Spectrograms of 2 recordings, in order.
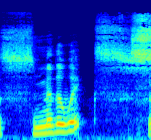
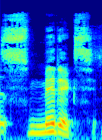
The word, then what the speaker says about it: Smithwick's: I'm drinking Smithwick's, or however you pronounce it. – Smithwick's. You're Irish, bro. Get yeah, whatever. – Shit together. – Smithwick's. – My God. – Well, it's spelled out like Smith.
